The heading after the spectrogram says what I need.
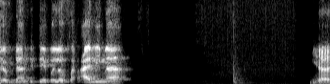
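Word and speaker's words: عَلِمَ: Alima. Excellent. Somebody said alima. Please No. remember, pronounce it right. It is alima, like samia. It is not alama.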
